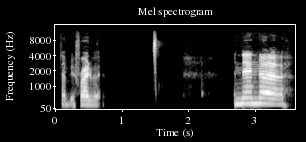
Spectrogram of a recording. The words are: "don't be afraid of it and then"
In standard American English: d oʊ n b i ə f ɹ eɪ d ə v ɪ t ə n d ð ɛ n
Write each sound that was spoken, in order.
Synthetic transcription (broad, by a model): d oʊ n b i ə f ɹ eɪ d ə v ɪ t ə n ð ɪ n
